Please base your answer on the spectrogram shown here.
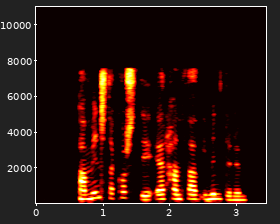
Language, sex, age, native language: Icelandic, female, 13, Icelandic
